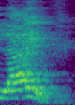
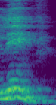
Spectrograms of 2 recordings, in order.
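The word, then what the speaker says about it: live: এল আই ভি ই লিভ লিভ মানে বাস করা এক্ষেত্রে উচ্চারণটা একটু তফাত থাকছে বানান একই থাকছে উচ্চারণ একটু তফাত হচ্ছে একটা লাইভ বলা হচ্ছে আরেকটা লিভ বলা হচ্ছে ফাস্ট এফ এস টি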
